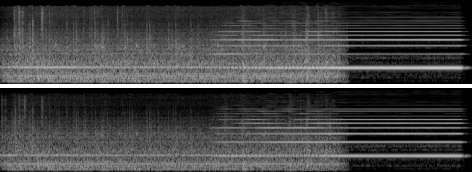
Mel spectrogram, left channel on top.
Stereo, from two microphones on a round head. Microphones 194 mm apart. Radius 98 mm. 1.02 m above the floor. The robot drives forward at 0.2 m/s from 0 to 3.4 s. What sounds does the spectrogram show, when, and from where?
2.1 s a violin: 30° left (ahead or behind), 0.9 m; by 4.6 s 25° left (ahead or behind), 1.0 m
